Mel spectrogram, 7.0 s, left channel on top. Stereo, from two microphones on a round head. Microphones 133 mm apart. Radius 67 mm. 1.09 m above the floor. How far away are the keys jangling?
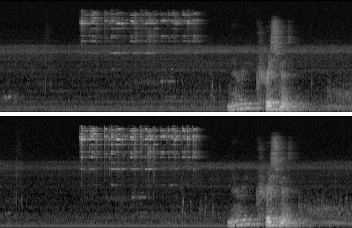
About 0.8 m.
